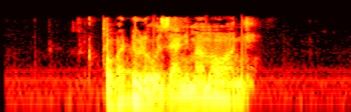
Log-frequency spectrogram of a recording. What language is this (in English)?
Ganda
